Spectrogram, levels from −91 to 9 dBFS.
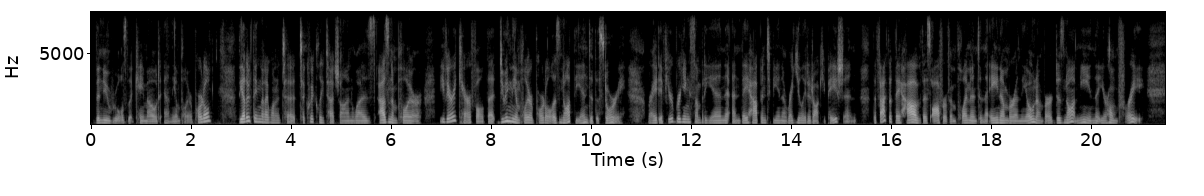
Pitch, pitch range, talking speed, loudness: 160 Hz, 145-180 Hz, 220 wpm, -35 LUFS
